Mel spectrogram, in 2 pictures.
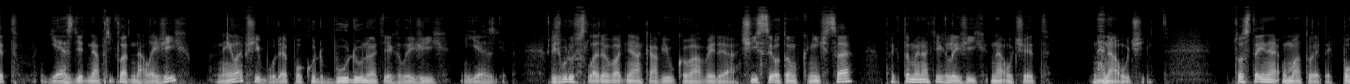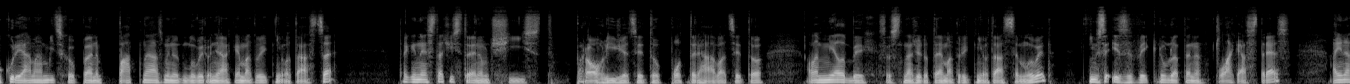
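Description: No technical fault can be heard anywhere in this speech recording. Nothing in it calls for a timestamp or a repair.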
